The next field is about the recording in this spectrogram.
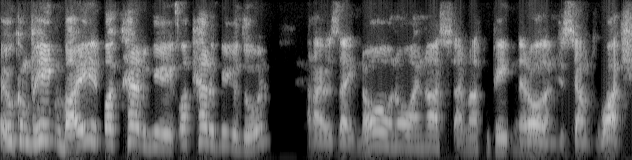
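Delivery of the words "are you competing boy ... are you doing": put-on thick Cork accent, much higher. Retelling what a tanned competitor asked him about competing, in a thick Cork accent. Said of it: "in a thick Cork accent".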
